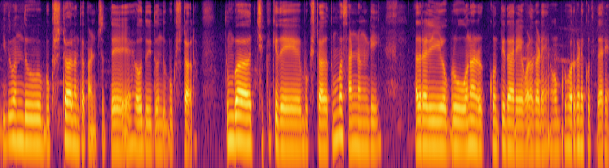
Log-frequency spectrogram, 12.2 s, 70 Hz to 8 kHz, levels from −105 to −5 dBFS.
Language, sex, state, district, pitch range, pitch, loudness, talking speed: Kannada, male, Karnataka, Gulbarga, 125-140 Hz, 130 Hz, -20 LUFS, 120 wpm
